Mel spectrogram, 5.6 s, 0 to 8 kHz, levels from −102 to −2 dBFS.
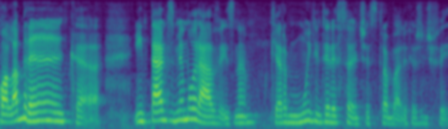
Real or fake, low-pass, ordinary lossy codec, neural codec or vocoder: fake; none; none; codec, 16 kHz, 8 kbps, FunCodec, trained on LibriTTS, 25 frames a second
